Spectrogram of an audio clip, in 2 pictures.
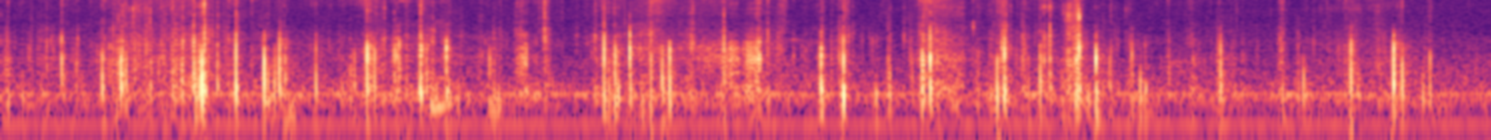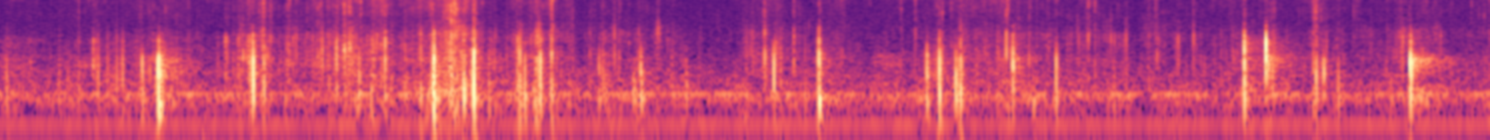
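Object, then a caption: Plastic pouch filled with gel beads. A plastic gel bead eye mask, a clear plastic pouch filled with green gel beads, is held in both hands, squeezed and crumpled while nails rub the plastic. It makes a quiet, dense run of crinkles, sharp tiny clicks and scratchy rustles with no ring-out, over a faint steady low hum.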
